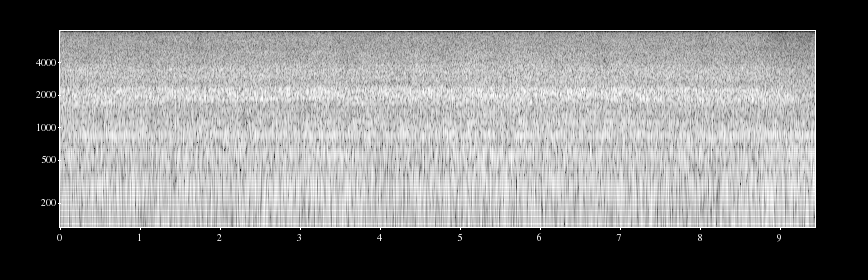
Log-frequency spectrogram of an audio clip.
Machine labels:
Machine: fan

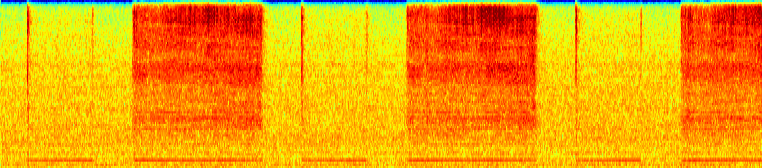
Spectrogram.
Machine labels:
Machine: slide rail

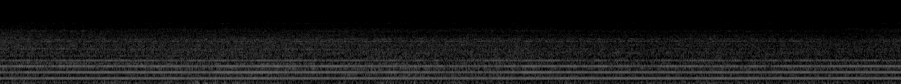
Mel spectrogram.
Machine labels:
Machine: fan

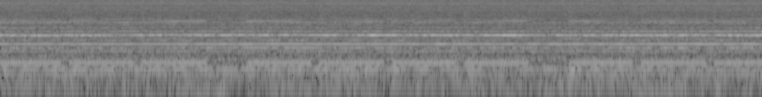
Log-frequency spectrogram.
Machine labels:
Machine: slide rail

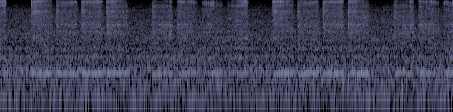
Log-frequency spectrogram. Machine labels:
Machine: slide rail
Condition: abnormal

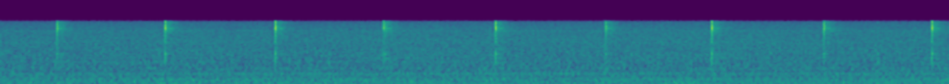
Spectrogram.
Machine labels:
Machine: valve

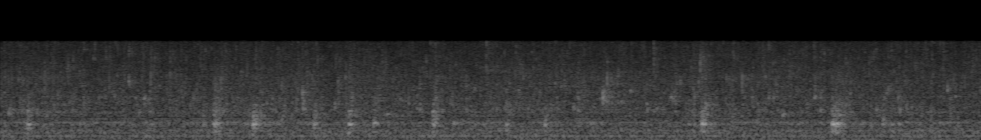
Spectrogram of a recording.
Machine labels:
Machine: pump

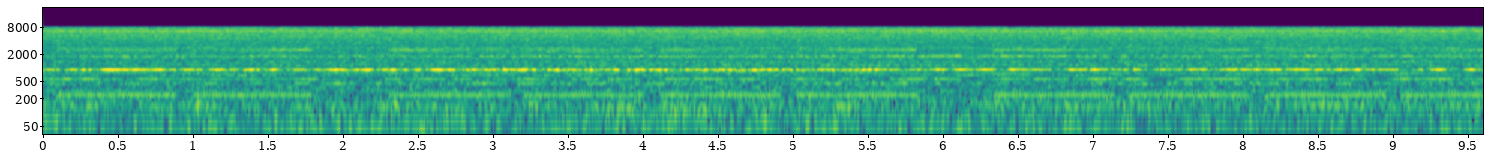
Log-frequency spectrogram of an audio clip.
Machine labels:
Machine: slide rail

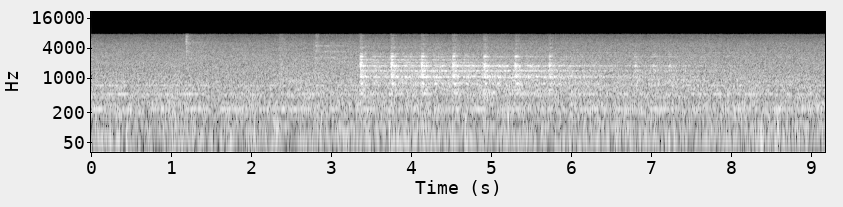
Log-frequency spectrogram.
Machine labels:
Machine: fan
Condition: abnormal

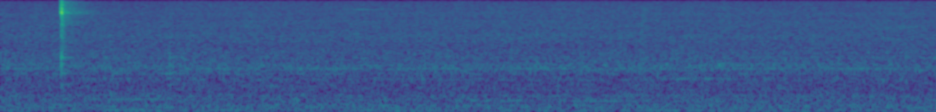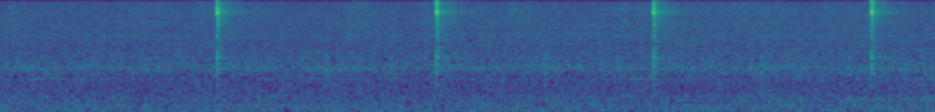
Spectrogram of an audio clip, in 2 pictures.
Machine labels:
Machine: valve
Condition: normal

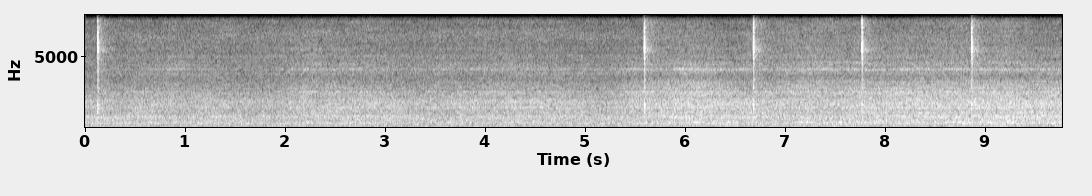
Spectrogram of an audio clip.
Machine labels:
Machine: valve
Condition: normal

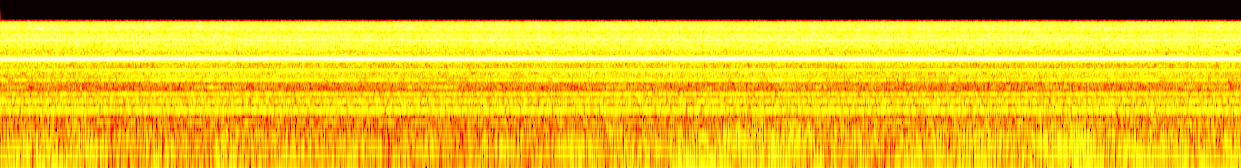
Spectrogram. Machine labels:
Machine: pump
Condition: normal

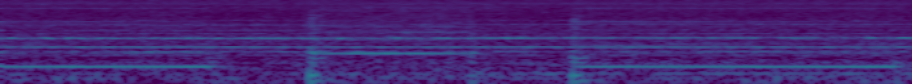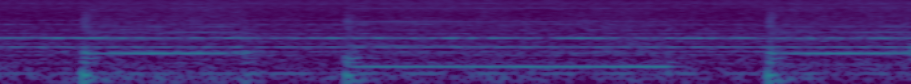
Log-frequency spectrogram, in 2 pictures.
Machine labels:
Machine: slide rail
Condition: normal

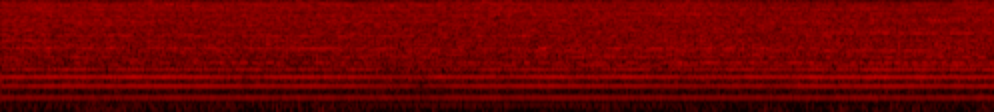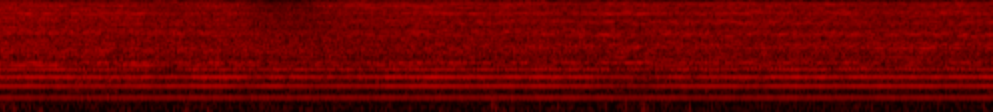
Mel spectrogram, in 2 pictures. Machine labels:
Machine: fan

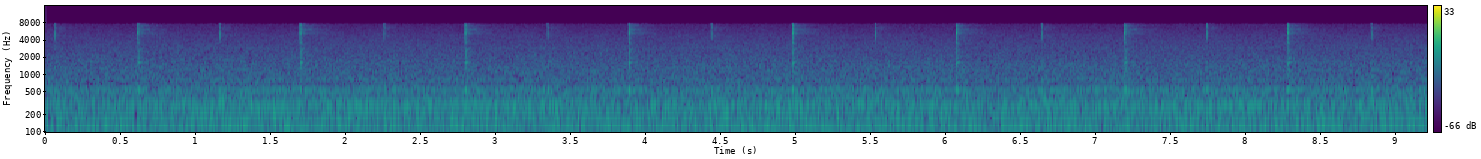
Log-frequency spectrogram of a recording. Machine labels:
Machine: valve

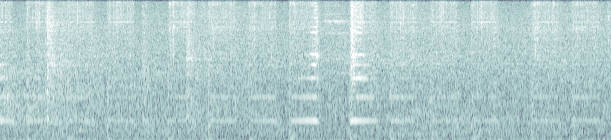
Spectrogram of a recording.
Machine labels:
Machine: slide rail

